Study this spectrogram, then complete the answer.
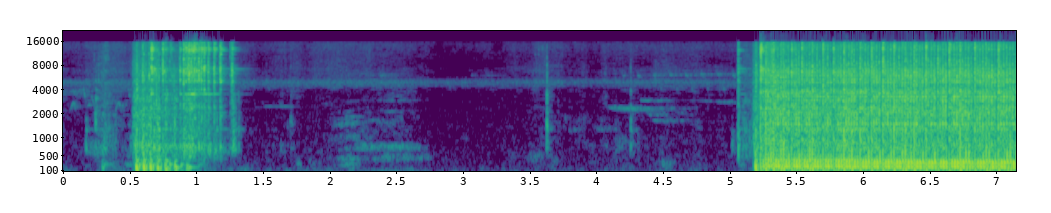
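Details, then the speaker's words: Husqvarna 385 chainsaw, first start after rebuild and assembly: short pull, then it catches and holds a steady, even two-stroke buzz with no stumbling; starts and restarts easily, good throttle response and idle, chain brake works; normal running. "starts restarts easy throttle response is good idle's good"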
